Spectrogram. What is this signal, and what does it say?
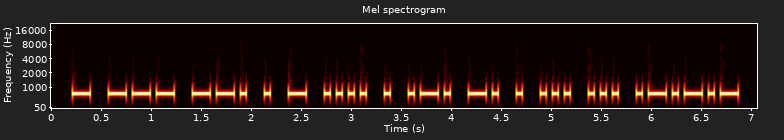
Morse code, heard as a keyed tone, about 20 wpm, 700 Hz. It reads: TOGETHERNESS.
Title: Difficult Sentences with Hints - 20wpm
